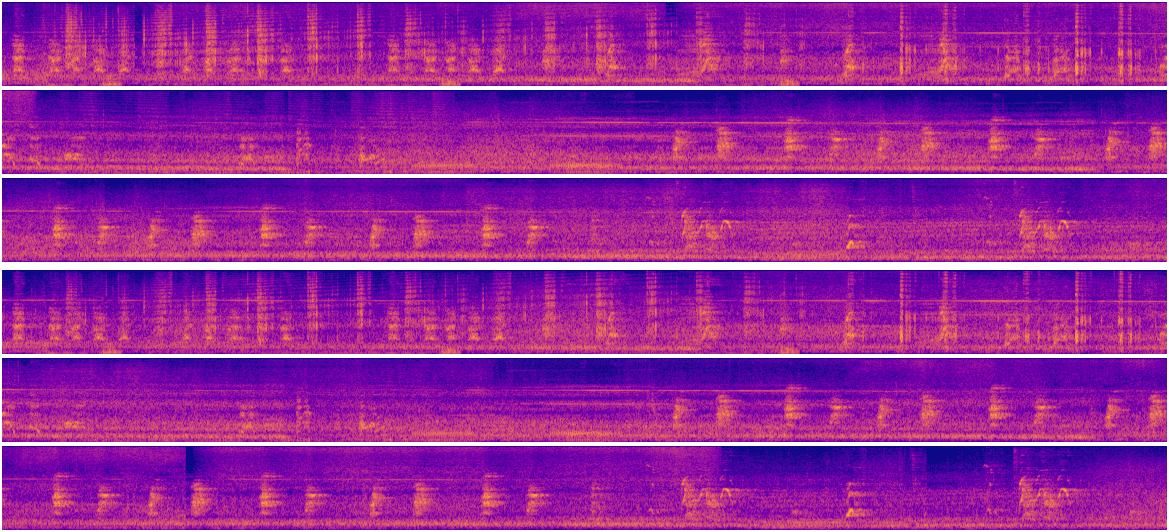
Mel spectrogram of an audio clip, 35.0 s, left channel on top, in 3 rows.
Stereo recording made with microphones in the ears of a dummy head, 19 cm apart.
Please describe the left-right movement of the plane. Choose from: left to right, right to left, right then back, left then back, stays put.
right to left.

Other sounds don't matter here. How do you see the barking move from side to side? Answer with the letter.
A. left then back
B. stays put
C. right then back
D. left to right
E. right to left
B.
